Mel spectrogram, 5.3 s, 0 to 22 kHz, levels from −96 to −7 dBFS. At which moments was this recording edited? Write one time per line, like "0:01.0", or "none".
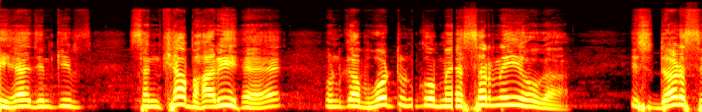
none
